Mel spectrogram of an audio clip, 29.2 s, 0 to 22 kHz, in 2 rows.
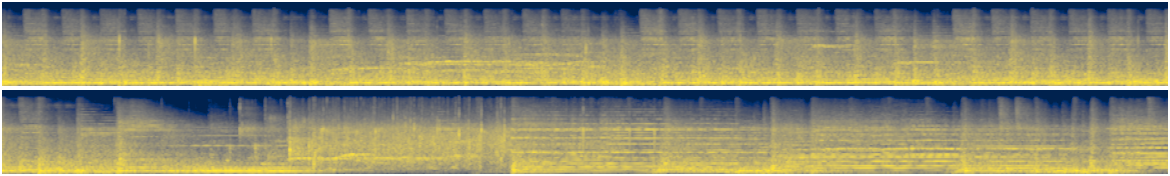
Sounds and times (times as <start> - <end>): Orchestra: 0.0 - 29.1.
